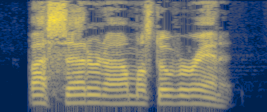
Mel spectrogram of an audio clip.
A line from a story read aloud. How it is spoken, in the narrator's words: he exclaimed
